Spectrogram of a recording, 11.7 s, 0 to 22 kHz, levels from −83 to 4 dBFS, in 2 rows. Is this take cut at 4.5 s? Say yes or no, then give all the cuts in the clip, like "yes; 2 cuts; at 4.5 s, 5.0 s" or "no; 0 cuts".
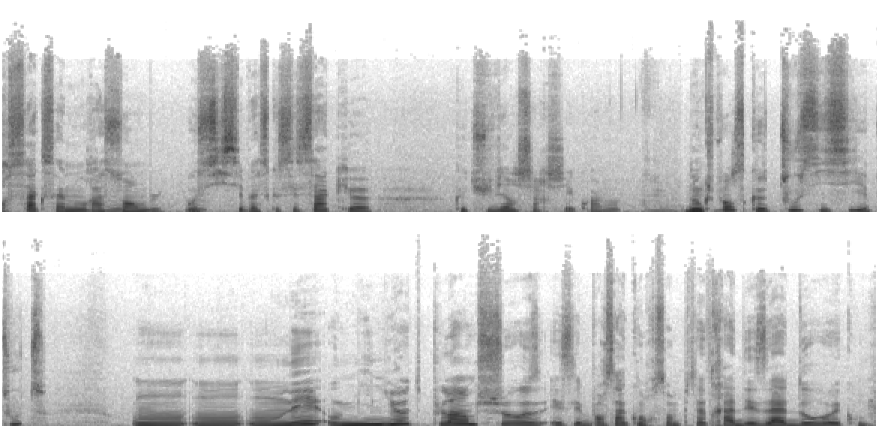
yes; 1 cut; at 4.5 s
